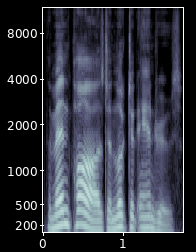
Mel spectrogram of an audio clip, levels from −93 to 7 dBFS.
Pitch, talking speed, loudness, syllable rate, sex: 155 Hz, 240 wpm, -17 LUFS, 6.1 syllables/s, male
